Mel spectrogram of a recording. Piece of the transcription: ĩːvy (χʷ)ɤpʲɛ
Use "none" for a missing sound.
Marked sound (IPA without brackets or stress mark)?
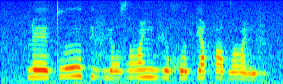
χʷ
